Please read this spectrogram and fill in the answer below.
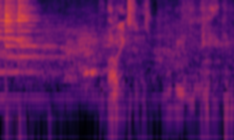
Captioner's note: bell ringing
